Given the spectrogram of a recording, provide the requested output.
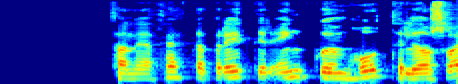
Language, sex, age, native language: Icelandic, male, 40-49, Icelandic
